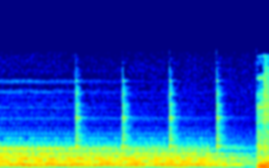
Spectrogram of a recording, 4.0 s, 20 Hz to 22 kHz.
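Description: Electronic music: a single held synthesizer tone with bright harmonics, under soft high ticks about every 0.7 seconds. Near the end the tone fades out, and a new, louder chord comes in.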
